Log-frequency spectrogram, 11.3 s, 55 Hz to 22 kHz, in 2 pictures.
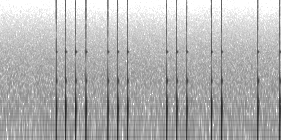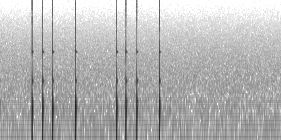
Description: Tap code, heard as taps on a table, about 5 knocks a second. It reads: SMALL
